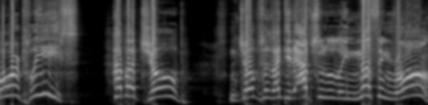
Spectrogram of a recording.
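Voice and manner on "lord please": very high-pitched, pleading, begging outcry. Speaker retells the Apostle Paul begging the Lord, Paul crying out, begging. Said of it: "I cried out".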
